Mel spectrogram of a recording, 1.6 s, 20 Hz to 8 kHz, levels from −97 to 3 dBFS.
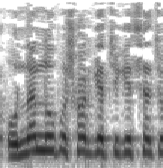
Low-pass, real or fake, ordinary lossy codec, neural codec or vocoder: none; real; none; none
